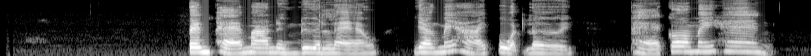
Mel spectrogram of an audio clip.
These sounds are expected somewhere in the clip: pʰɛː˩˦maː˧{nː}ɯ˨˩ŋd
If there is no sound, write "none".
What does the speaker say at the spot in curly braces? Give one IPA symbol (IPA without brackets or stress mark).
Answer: n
